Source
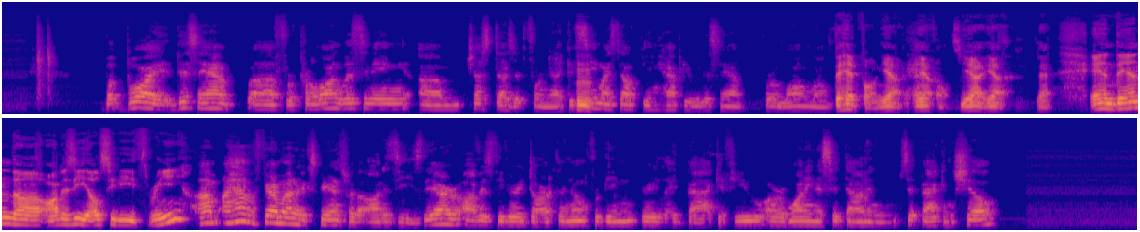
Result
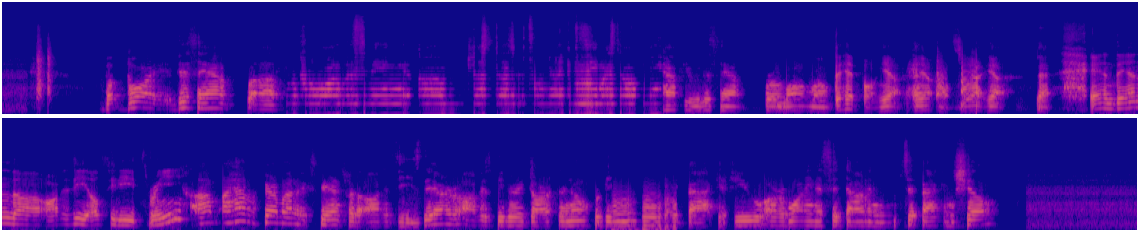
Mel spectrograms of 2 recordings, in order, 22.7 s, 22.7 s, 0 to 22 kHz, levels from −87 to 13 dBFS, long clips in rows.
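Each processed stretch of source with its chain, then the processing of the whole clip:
0:02.83–0:06.61: transient designer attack −9 dB, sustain +11 dB + first-order pre-emphasis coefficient 0.8 + phases set to zero 281 Hz
0:09.33–0:09.74: low-pass filter 7,200 Hz 24 dB per octave + compressor whose output falls as the input rises −33 dBFS + saturating transformer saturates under 2,000 Hz
0:17.45–0:18.10: elliptic low-pass filter 1,500 Hz + mains-hum notches 60/120/180/240 Hz + windowed peak hold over 17 samples
whole clip: drawn EQ curve 110 Hz 0 dB, 280 Hz −13 dB, 890 Hz +6 dB, 3,000 Hz −12 dB, 8,100 Hz −22 dB; downward compressor 20 to 1, threshold −39 dBFS; transient designer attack +1 dB, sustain −11 dB; level +7.5 dB

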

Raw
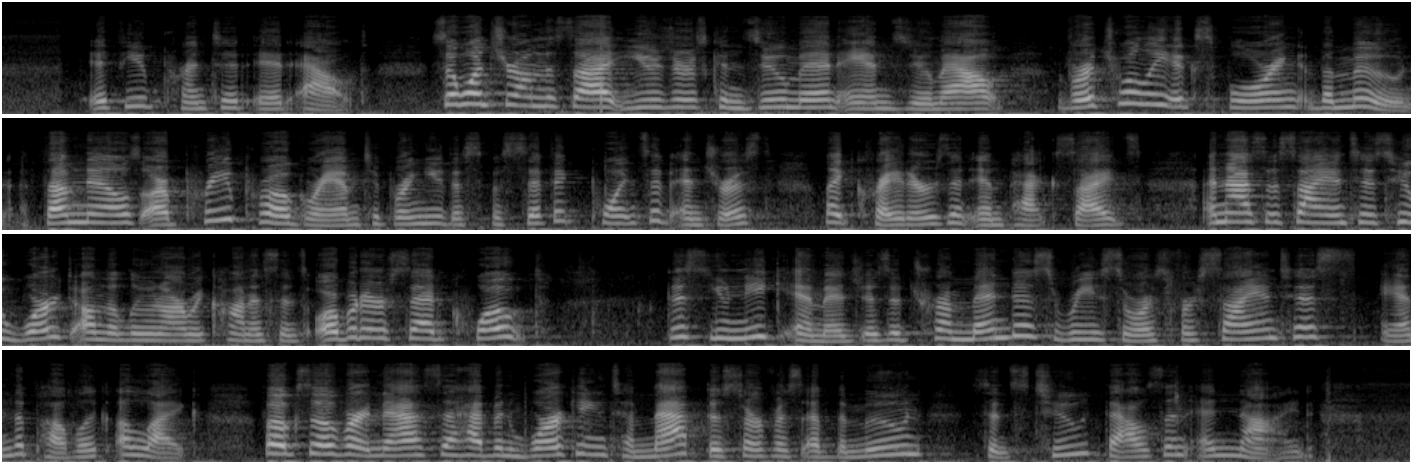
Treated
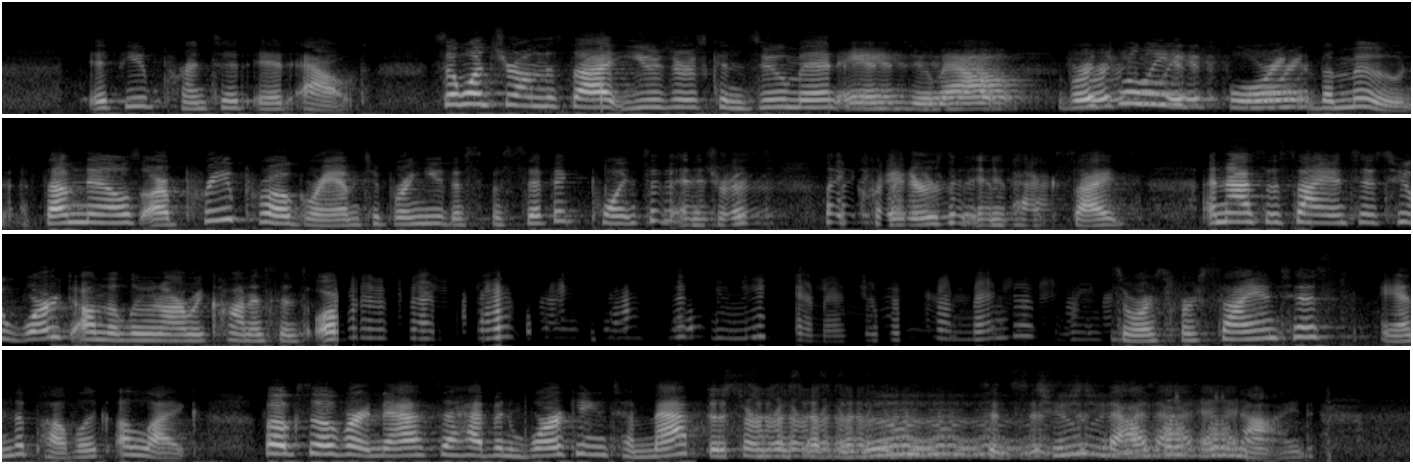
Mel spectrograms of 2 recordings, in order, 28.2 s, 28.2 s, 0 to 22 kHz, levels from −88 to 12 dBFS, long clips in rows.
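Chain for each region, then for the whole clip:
0:04.13–0:06.53: loudspeaker in its box 230–4,100 Hz, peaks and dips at 590 Hz +4 dB, 990 Hz −3 dB, 1,500 Hz −8 dB + repeating echo 80 ms, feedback 21%, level −4 dB
0:10.20–0:12.29: parametric band 5,600 Hz +5 dB 1.5 octaves + flutter between parallel walls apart 11.7 metres, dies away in 0.39 s + saturating transformer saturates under 470 Hz
0:13.59–0:14.34: high-pass filter 430 Hz 6 dB per octave + notch filter 940 Hz, Q 23
0:15.75–0:19.64: power curve on the samples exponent 3 + echo through a band-pass that steps 321 ms, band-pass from 4,300 Hz, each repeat −1.4 octaves, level −8.5 dB
0:24.60–0:27.36: feedback delay that plays each chunk backwards 114 ms, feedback 73%, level −4 dB + high-pass filter 170 Hz 24 dB per octave + high-shelf EQ 5,900 Hz +9 dB
whole clip: low-pass filter 5,600 Hz 12 dB per octave; three-way crossover with the lows and the highs turned down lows −15 dB, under 220 Hz, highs −13 dB, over 3,400 Hz

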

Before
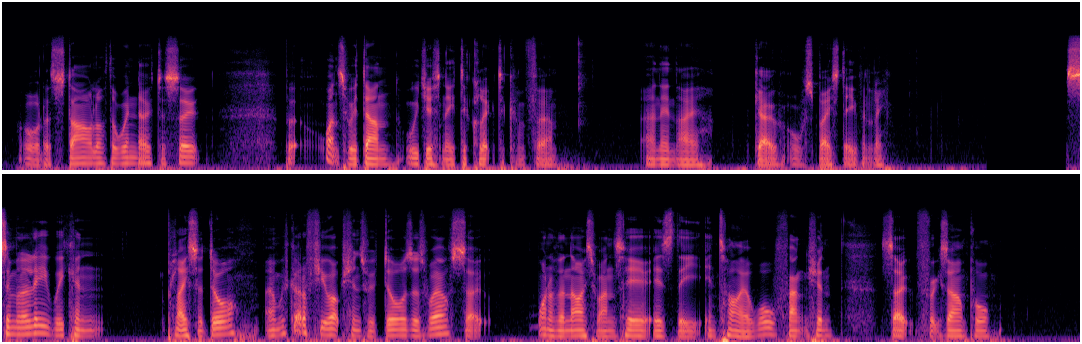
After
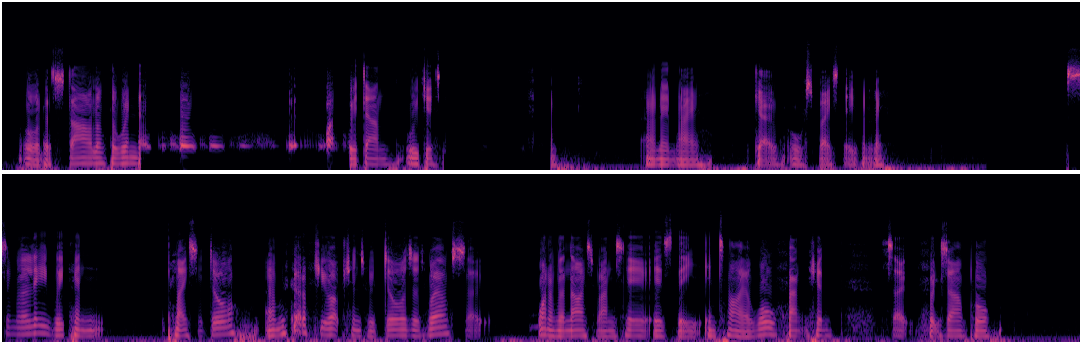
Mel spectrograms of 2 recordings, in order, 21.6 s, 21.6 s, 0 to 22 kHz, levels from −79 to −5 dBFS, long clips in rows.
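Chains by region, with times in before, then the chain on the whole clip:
0:01.38–0:03.48: elliptic band-pass filter 450–1,100 Hz + feedback echo at a low word length 293 ms, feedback 35%, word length 9 bits, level −12.5 dB
0:04.41–0:05.49: high-pass filter 380 Hz 24 dB per octave + gate with flip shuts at −25 dBFS, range −41 dB
whole clip: adaptive Wiener filter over 41 samples; flat-topped bell 3,100 Hz +13.5 dB; downward compressor 10 to 1, threshold −28 dBFS; level −6 dB

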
